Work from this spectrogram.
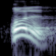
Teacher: قل، قاف ادا ہوتا ہے زبان کی جڑ اور تعلق کے سے قاف ادا ہوتا ہے. لام ساکن ہے، لام کو ہلانا نہیں ہے. قل، قاف موٹا رکھنا ہے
